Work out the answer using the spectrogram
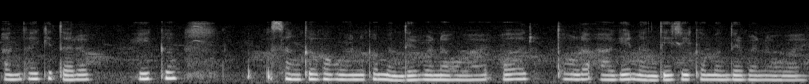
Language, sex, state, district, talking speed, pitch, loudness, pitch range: Hindi, female, Uttar Pradesh, Lalitpur, 150 wpm, 225 Hz, -15 LUFS, 215-240 Hz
